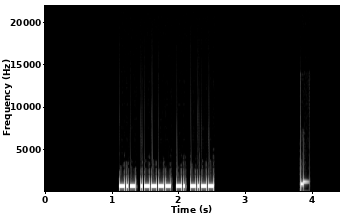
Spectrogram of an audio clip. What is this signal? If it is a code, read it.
Morse code, heard as a keyed tone, about 44 wpm, 700 Hz. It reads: K1NY
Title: Easy Call Signs - 45wpm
